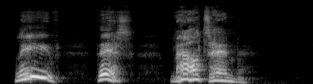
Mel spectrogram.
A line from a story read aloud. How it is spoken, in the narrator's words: shouted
